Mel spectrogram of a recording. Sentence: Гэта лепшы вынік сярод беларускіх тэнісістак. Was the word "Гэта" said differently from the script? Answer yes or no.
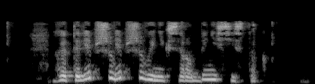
no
